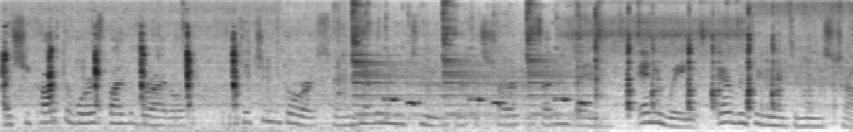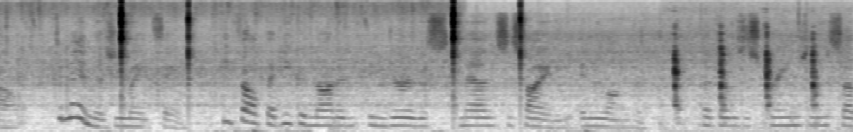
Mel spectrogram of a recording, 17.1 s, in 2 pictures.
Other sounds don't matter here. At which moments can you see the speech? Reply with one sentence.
You can hear the speech from 0.0 to 17.0 s.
